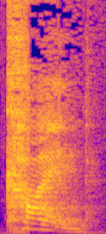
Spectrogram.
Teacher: K 발음은 혀의 뒷부분을 이용해서 연구개를 막아주는데, 이때도 마찬가지로 그 연구개를 막아주는 혀의 힘을 더 강하게 눌러줌으로써 내가 공기의 힘을 강하게 만들어주는 거예요.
